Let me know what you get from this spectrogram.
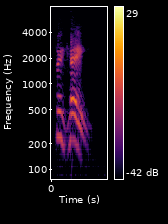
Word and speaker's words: psuche: The first word is the word psuche, spelled P-S-U-C-H-E, with a long E. Psuche, P-S-U-C-H, long E. The next word is the word nous, N-O-U-S.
